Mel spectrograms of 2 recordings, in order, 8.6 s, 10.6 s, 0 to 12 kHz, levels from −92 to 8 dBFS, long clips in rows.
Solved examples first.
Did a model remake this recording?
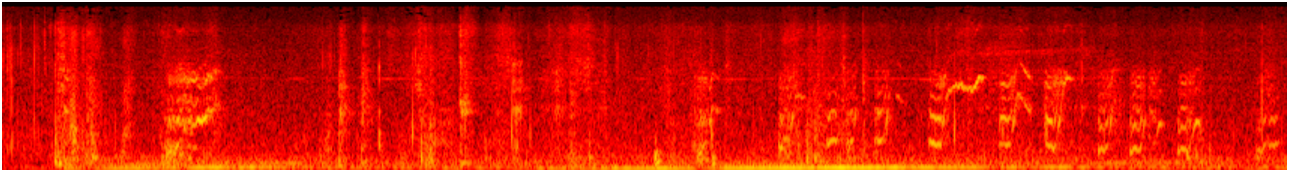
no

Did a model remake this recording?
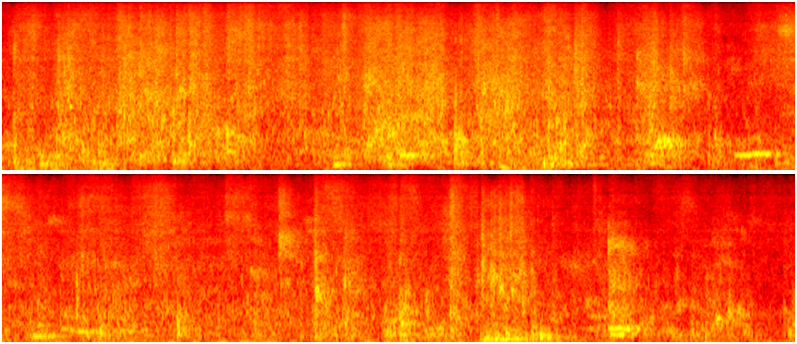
yes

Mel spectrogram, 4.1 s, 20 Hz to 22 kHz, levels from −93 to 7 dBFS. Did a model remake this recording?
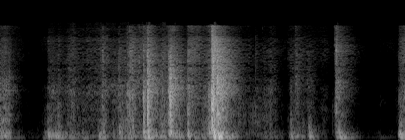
no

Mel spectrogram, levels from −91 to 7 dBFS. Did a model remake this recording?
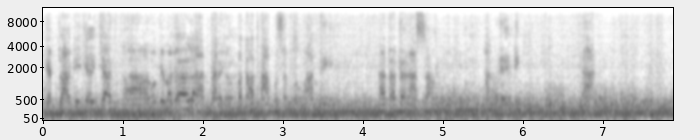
yes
